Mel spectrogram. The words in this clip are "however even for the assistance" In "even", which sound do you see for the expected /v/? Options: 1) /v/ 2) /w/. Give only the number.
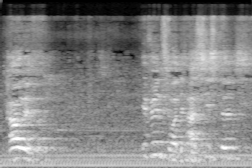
1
